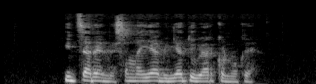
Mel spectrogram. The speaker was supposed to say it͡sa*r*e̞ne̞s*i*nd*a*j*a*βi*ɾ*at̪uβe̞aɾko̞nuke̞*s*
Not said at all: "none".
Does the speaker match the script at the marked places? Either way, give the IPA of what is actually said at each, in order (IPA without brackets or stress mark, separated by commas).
ɾ, a, a, a, ʎ, none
